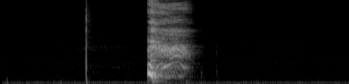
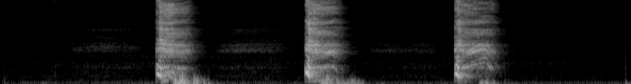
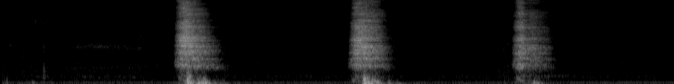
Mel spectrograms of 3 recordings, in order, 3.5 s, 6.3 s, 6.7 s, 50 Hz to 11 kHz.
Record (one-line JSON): {"cough_length": "3.5 s", "cough_amplitude": 8080, "cough_signal_mean_std_ratio": 0.25, "three_cough_length": "6.3 s", "three_cough_amplitude": 13998, "three_cough_signal_mean_std_ratio": 0.32, "exhalation_length": "6.7 s", "exhalation_amplitude": 4742, "exhalation_signal_mean_std_ratio": 0.29, "survey_phase": "beta (2021-08-13 to 2022-03-07)", "age": "18-44", "gender": "Female", "wearing_mask": "No", "symptom_none": true, "smoker_status": "Current smoker (1 to 10 cigarettes per day)", "respiratory_condition_asthma": false, "respiratory_condition_other": false, "recruitment_source": "REACT", "submission_delay": "2 days", "covid_test_result": "Negative", "covid_test_method": "RT-qPCR"}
